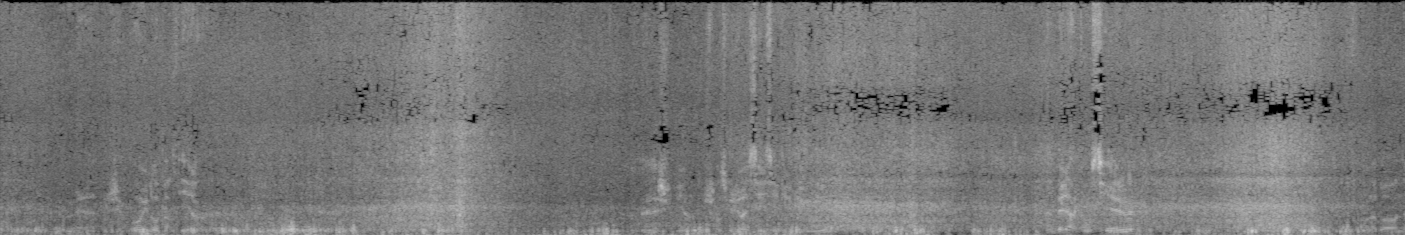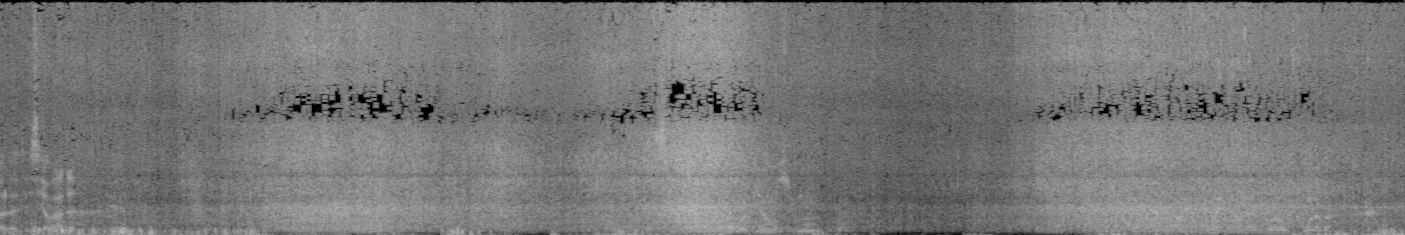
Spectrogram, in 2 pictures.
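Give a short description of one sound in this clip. Waves wash and break on a sandy shore.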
